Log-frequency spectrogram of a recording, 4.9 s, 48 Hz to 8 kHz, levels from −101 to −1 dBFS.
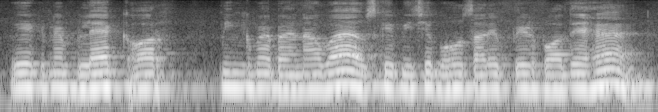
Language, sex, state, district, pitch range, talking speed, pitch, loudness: Hindi, male, Jharkhand, Deoghar, 140-145 Hz, 195 wpm, 140 Hz, -14 LUFS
